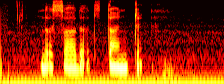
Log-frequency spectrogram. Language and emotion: Russian, sad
